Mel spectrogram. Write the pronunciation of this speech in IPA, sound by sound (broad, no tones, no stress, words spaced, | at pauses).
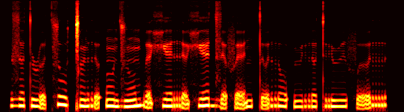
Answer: zətɹə̰ t͡soǀə̃rə̰ ʔõd͡zõbɛ̰ xʲɛrɛ̰ xʲɛd͡zɛ̰f ɛ̰n tə̰ro ʔʉrətrʉɪ̯ fə̰r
